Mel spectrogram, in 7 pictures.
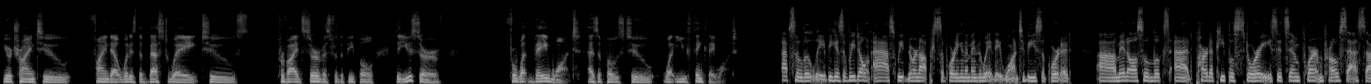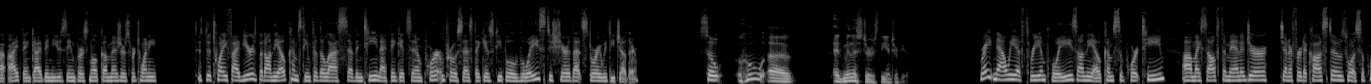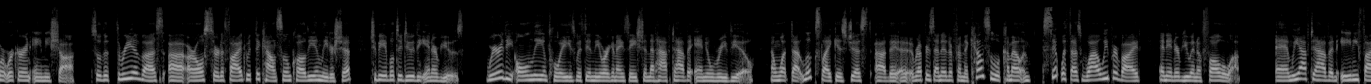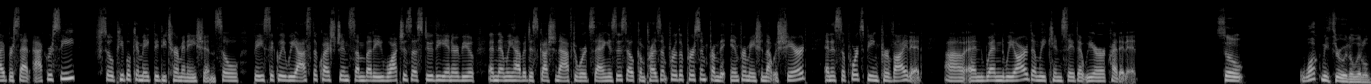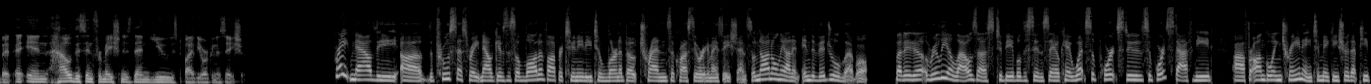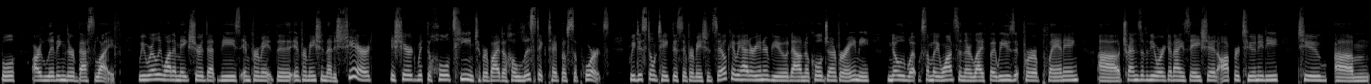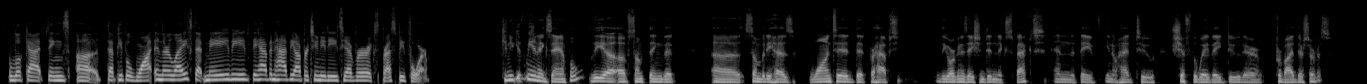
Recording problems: wrong speed, natural pitch; too fast; 1.6 times normal speed

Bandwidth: 15 kHz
